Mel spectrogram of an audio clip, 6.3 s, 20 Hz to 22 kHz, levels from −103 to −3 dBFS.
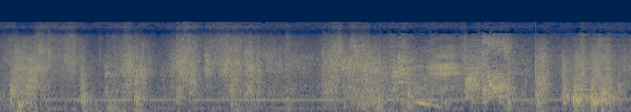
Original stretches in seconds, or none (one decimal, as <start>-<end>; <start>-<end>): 0.9-4.3; 4.7-5.5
